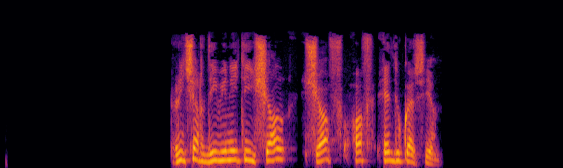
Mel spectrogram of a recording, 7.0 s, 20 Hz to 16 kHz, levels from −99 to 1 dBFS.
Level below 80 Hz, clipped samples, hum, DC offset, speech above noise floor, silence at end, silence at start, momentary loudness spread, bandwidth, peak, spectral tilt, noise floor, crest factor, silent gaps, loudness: -60 dBFS; under 0.1%; none; under 0.1%; over 71 dB; 1.55 s; 2.15 s; 7 LU; 7.6 kHz; -2 dBFS; -5 dB/octave; under -90 dBFS; 20 dB; none; -19 LUFS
